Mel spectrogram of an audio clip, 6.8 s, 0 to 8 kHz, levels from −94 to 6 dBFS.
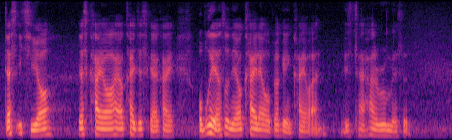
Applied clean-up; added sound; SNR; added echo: none; none; none; none.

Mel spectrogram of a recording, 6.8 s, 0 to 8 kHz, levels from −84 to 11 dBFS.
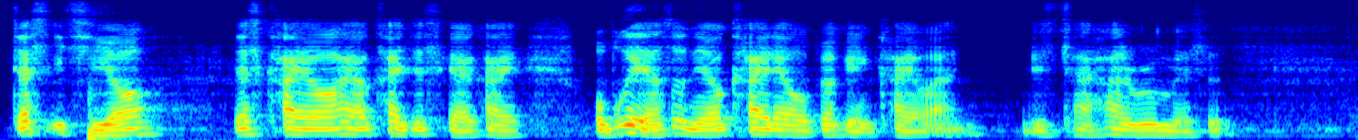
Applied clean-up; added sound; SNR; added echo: neural separator model SepFormer DNS4.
